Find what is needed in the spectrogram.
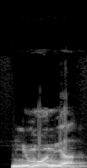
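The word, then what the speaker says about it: pneumonia: कि इसको क्या पढ़ेंगे निमोनिया निमोनिया इसको क्या पढ़ेंगे साइकोलॉजी बस इसमें आपको य ध्यान देना है की प के बाद एन या प के बाद एस आना चाहिए ठीक है और वर्ड और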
